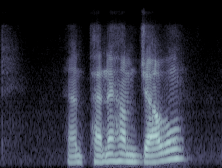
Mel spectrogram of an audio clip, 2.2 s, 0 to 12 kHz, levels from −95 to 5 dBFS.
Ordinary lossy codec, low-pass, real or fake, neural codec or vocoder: Opus, 24 kbps; 7.2 kHz; fake; codec, 16 kHz, 0.3 kbps, FocalCodec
